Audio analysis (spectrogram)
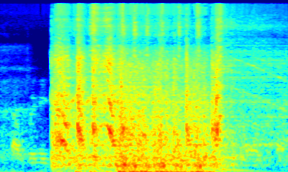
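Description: A Triumph Trident motorcycle engine, unused for over two years, cranks and catches on choke, then runs rough and uneven for about two seconds, close and loud.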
